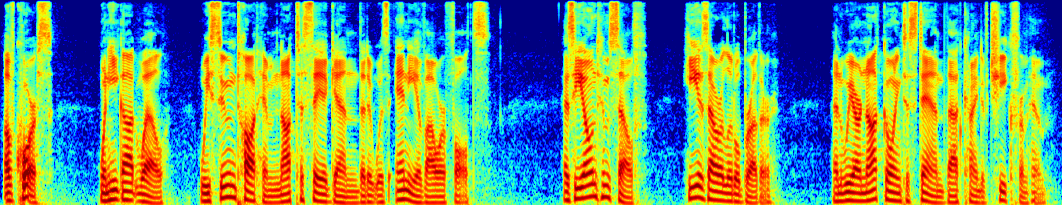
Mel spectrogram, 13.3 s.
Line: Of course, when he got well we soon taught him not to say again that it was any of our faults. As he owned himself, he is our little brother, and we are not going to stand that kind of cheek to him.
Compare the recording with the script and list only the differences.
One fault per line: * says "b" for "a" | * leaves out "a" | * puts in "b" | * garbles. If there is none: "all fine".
* says "from" for "to"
